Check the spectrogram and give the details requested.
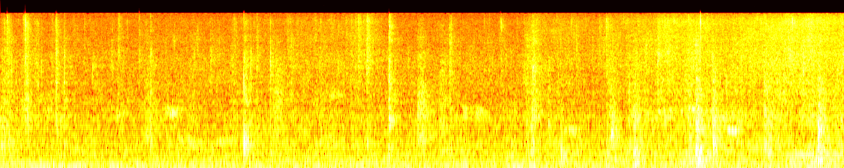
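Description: Diced calabresa sausage, onion, carrot and corn sizzling in a stainless steel pot while a wooden spoon stirs them, with scattered scrapes and knocks of the spoon against the pot.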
